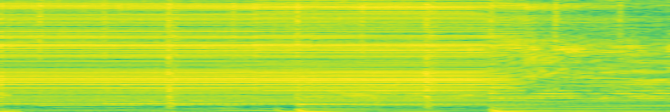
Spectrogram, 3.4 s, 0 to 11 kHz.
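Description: Surker SK755 electric hair trimmer running steadily, a close mains-like hum with buzzing harmonics and a couple of brief pitch dips as the motor load shifts, quiet and alone.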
